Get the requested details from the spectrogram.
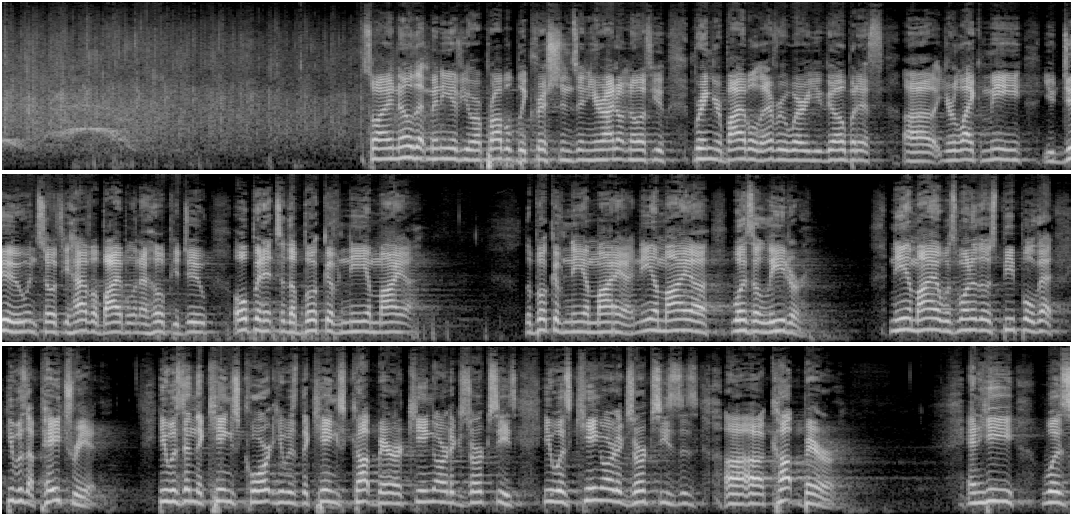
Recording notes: In today's show, I share with you my speech at the Determined Patriotism Conference.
